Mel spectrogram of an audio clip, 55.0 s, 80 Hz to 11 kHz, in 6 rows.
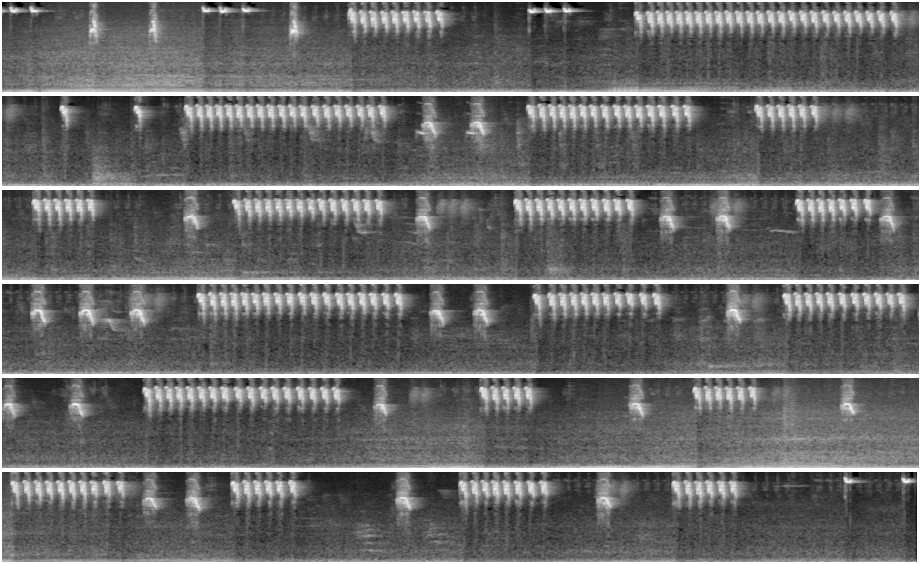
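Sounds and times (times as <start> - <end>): bird rattling trills: 0.0 - 4.6, 5.3 - 17.8, 18.4 - 19.5, 20.1 - 31.6, 37.5 - 42.1, 43.0 - 48.9
bird sharp chips: 18.6 - 42.1, 43.0 - 49.0.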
